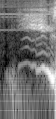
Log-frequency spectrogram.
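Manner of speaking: very high, loud squeal; startled storybook pig squeal. Acted. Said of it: "squealed Pig".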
